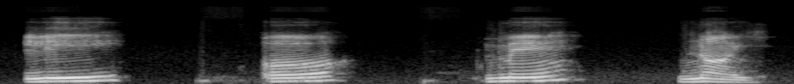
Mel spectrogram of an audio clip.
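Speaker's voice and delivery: "li, o, me, noi" as four isolated syllables with pauses. Shown as a demonstration. Teacher separating a Greek word for students, syllable by syllable. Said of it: "Yo digo".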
